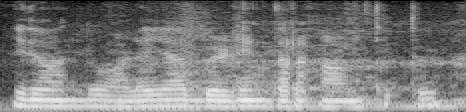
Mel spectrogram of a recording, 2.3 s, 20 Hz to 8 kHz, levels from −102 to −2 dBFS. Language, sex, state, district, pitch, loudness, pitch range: Kannada, male, Karnataka, Mysore, 120 Hz, -16 LUFS, 115-125 Hz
